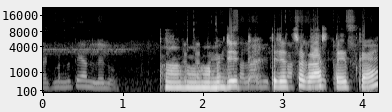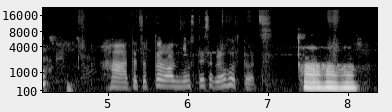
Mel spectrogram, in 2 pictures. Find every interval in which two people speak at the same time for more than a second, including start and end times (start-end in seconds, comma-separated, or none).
1.7-3.9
